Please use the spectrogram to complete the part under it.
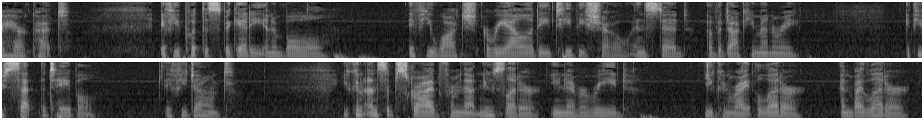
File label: narrative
